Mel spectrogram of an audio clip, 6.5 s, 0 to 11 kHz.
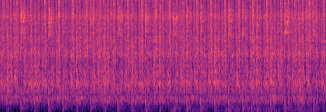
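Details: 1923 3.5 hp Emu (rebadged Hercules) stationary engine, first start in 20+ years after oiling a sticking magneto/exhaust valve linkage; quick, mostly even popping about three and a half firings a second, crisp and steady, runs pretty well.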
